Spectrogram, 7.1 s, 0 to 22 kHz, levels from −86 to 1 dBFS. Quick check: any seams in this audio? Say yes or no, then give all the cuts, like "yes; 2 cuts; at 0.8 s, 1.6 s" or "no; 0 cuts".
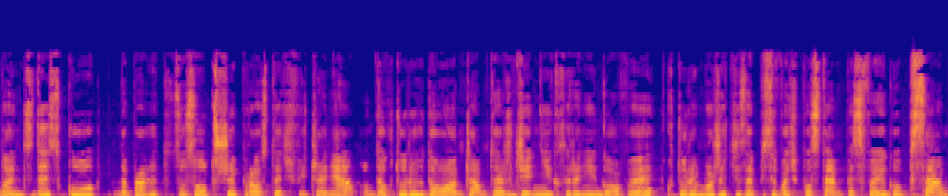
yes; 1 cut; at 2.7 s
